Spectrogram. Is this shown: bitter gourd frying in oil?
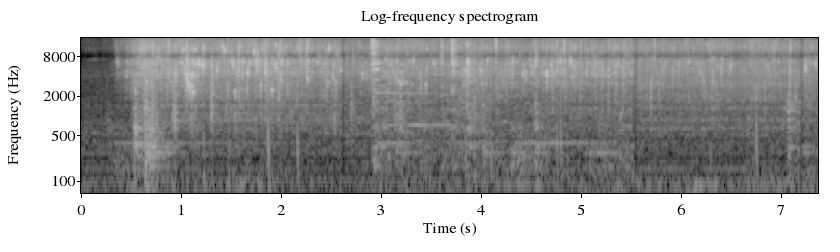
yes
